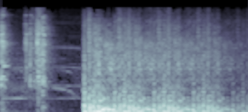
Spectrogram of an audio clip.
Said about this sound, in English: All right, can I get a gunshot for this though?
